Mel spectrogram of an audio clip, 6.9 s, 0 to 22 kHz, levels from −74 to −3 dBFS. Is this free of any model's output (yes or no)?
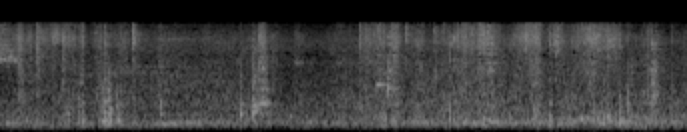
yes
